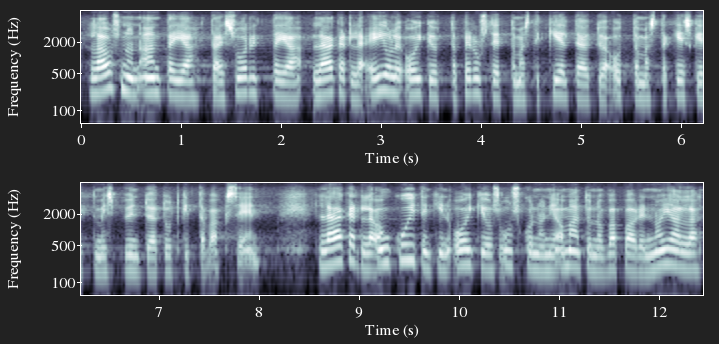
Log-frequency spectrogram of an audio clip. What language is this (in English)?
Finnish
